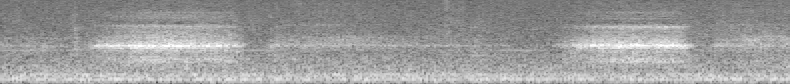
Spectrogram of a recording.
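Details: Infant snoring: two soft, whistling nasal breaths over a steady background hum; light baby snore.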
